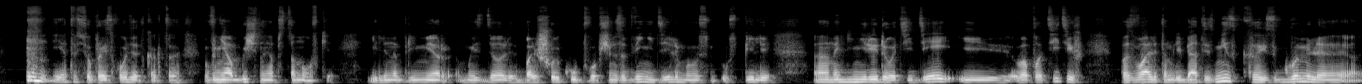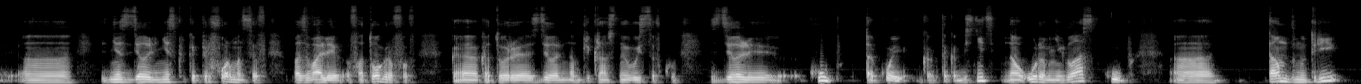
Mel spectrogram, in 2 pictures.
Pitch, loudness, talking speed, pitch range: 105 Hz, -15 LUFS, 130 wpm, 100-115 Hz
